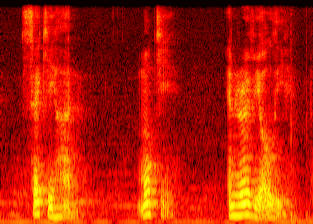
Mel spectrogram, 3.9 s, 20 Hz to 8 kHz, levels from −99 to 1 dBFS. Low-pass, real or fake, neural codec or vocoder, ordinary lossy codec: 7.2 kHz; real; none; none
